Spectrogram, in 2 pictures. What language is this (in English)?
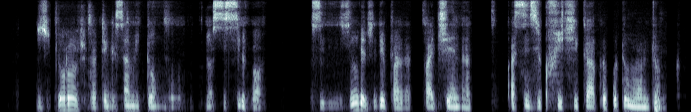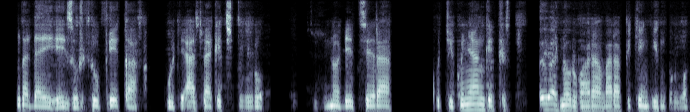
Ndau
